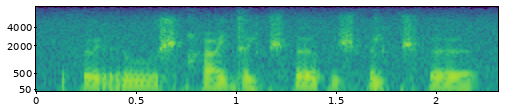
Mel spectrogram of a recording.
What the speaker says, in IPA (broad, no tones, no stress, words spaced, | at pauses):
θɵːruːʃ qʰɵːjdəːjt͡ʃʰəː piʃθəjt͡ʃʰəː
